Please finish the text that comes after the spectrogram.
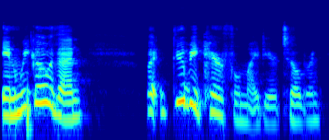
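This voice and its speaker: An eccentric, excitable male chocolate maker from a storybook, played by a woman reader. He boasts and exclaims with emphasis, his pitch leaping about freely. The sound is dry and a little muffled. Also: moderate pace, no room sound. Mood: proud, cautioning. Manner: emphatic, exclamatory, repeats phrases for effect.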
